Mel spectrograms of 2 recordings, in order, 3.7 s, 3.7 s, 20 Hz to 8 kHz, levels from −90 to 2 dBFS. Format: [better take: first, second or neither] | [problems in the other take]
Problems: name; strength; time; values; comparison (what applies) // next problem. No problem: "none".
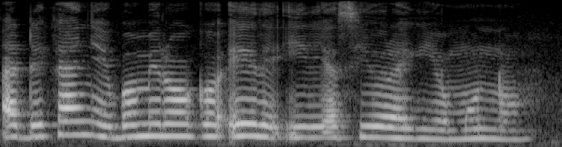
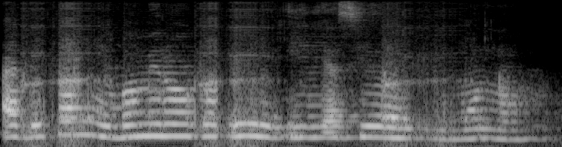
first | noise reduction (neural separator model SepFormer DNS4)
